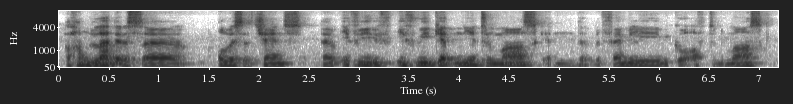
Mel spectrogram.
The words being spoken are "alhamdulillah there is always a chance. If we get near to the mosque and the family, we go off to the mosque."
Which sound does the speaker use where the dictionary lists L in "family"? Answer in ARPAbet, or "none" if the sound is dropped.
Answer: L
